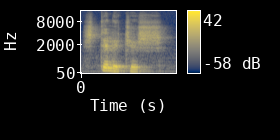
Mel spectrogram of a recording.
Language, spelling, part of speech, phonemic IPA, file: Dutch, stilletje, noun, /ˈstɪləcə/, Nl-stilletje.ogg
- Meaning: diminutive of stille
